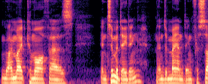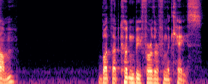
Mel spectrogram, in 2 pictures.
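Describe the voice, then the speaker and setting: A man playing a calm, reassuring company boss with gentle authority, speaking softly in measured phrases for an ASMR roleplay. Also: lowish voice. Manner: measured, soft-spoken, deliberate pauses. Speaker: voice actor in an audio roleplay.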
